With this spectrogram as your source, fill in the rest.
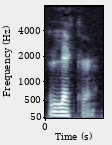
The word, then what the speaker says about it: lekker: In the second word there's a double consonant, hence the first E is short, so it is pronounced lekker.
